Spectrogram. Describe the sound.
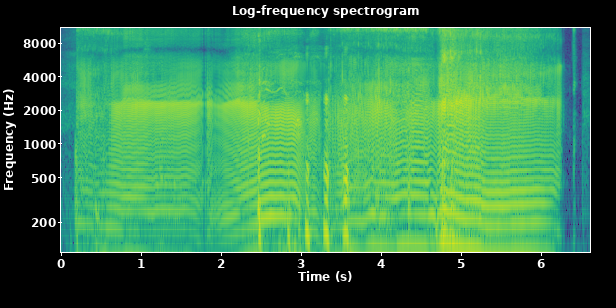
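A person vocally imitates a long, drawn-out fart, a buzzy, wavering raspberry sustained for about six seconds, loud, with a little laughter mixed in.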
